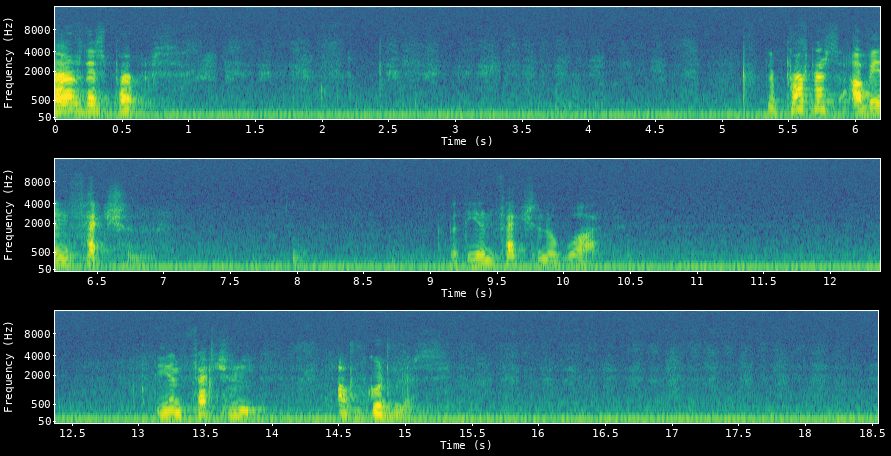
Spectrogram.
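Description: Chalk scrapes and taps on a blackboard.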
